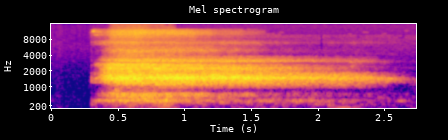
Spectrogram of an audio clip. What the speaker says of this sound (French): inspirer par la bouche pour laisser passer l'air entre les dents. Puis fermer la bouche et expirer par le nez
